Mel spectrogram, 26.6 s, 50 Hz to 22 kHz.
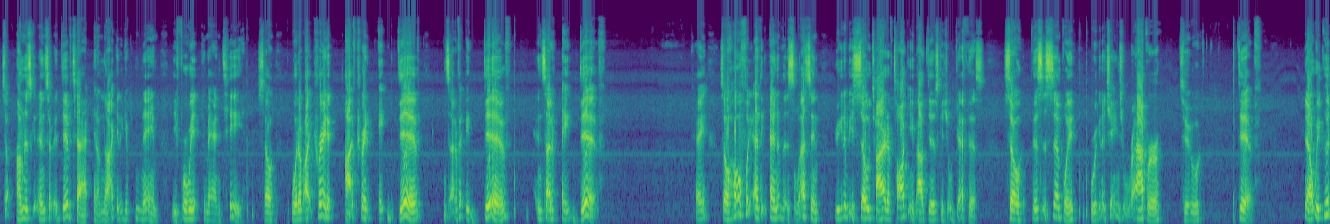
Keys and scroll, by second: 24.0-24.5 typing.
